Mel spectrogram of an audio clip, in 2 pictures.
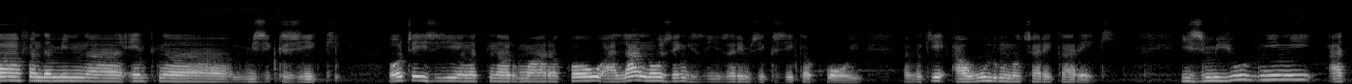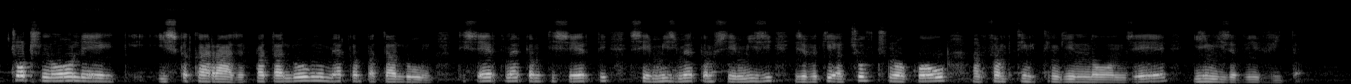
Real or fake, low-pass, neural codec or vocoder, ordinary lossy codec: fake; 14.4 kHz; vocoder, 48 kHz, 128 mel bands, Vocos; none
